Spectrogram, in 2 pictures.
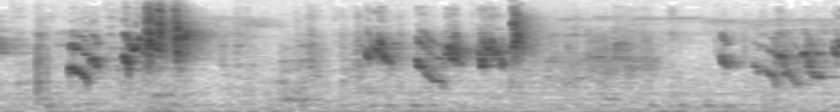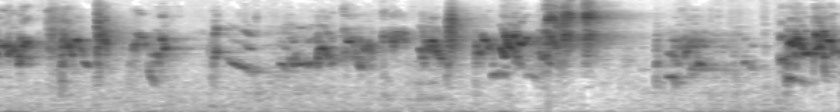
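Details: Several pet budgies chatter in rapid buzzy warbles and sharp chirps, building to a busy overlapping chorus after a quieter opening.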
